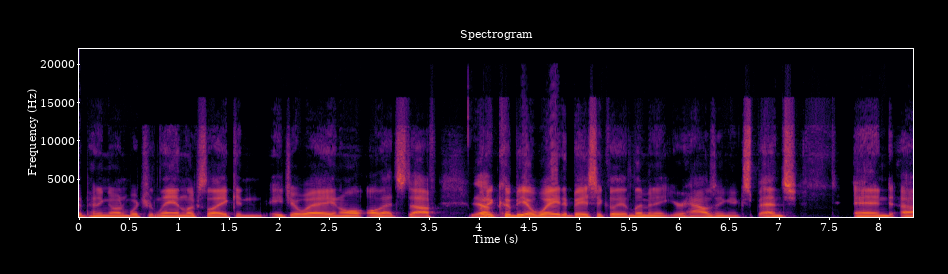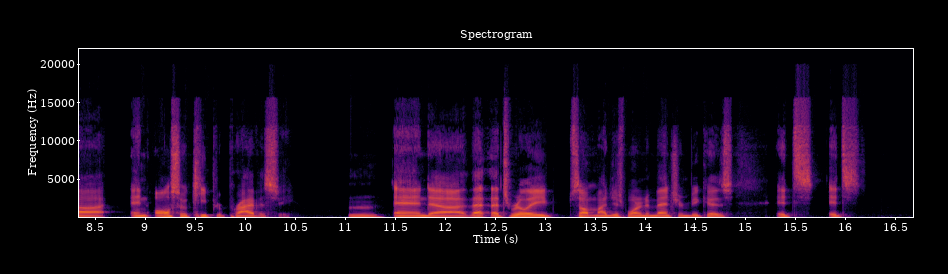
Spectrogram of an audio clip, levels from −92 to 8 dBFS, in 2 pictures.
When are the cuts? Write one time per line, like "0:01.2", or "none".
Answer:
none

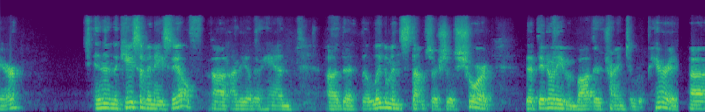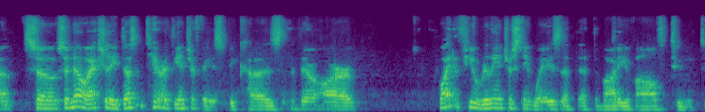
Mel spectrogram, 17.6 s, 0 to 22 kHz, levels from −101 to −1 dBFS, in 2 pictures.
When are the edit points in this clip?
0:08.5

